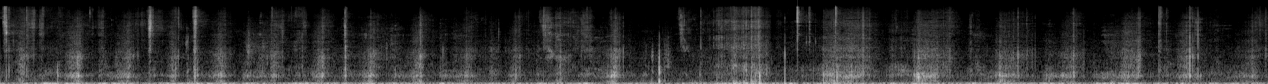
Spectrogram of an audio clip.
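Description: Close-miked chewing and mouth sounds of someone eating a soft, spongy green cake: wet, sticky clicks and smacks in a steady chewing rhythm.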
